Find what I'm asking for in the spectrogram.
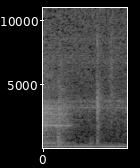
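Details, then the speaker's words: Fridge bought as a quiet AAA-rated model, now after a few months as loud as a washing machine: a loud steady low hum with a high-pitched buzz on top as the compressor kicks in. "blimey the fridge is kicked in and it's like a it's almost as loud as a washing machine it's one of those things you buy it and it says are really quiet aaa rated fridge"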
